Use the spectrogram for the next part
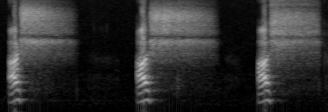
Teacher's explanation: لیکن ایک بات کا خیال رکھیے گا، اس کے اندر تفشی ہے، یعنی اس کے اندر کیا ہو رہا ہے کہ شین کو ادا کرتے وقت آواز جو ہے یہ منہ کے اندر پھیل جاتی ہے، سپریڈ ہوتی ہے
